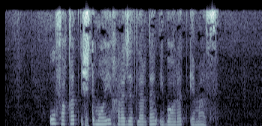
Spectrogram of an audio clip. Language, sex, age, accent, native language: Uzbek, female, 35+, Andijon, Uzbek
